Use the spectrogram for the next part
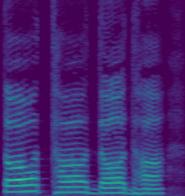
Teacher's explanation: दंते जीवा की नोक ऊपर की दंत पंक्तियों को छूती है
